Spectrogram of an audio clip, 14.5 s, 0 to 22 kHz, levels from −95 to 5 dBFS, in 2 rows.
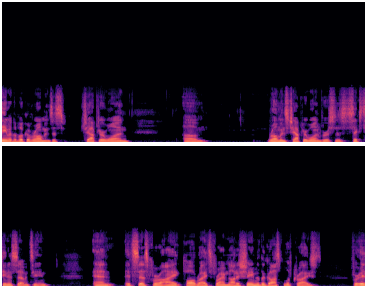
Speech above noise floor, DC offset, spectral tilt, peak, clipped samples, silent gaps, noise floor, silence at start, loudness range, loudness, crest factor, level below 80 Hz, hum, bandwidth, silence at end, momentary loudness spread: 60 dB; under 0.1%; -6.5 dB/octave; -8 dBFS; under 0.1%; none; -85 dBFS; 0 s; 5 LU; -26 LUFS; 18 dB; -72 dBFS; none; 8.6 kHz; 0 s; 9 LU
